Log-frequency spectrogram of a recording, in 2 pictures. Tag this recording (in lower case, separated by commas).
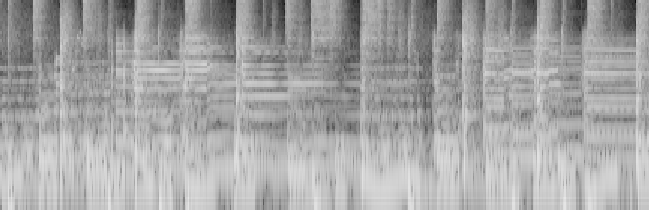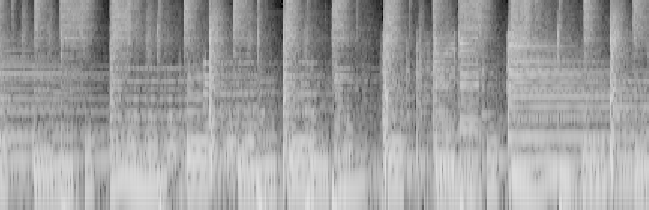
music, jazz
